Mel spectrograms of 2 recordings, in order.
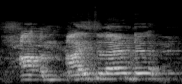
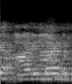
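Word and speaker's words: island: है महाद्वीप हो गया आइसलैंड अब देखिए य पर य साइलेंट है तो इसको क्या पढ़ेंगे आईलैंड पढ़ेंगे और एकज और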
